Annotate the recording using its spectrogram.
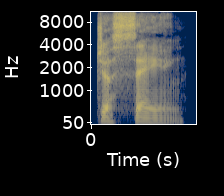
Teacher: We drop that T. We do not pronounce it. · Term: silent T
